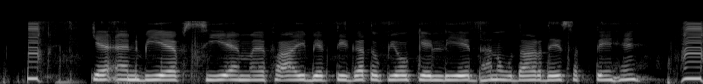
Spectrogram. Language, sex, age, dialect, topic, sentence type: Hindi, female, 31-35, Garhwali, banking, question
